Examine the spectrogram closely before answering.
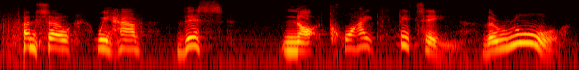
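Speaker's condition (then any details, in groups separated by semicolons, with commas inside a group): No condition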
